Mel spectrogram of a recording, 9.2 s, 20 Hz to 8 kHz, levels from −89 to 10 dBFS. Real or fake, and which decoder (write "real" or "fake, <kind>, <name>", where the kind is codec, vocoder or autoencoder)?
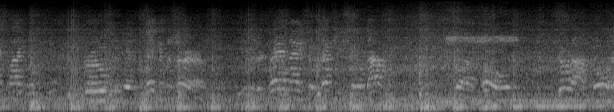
fake, codec, DAC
